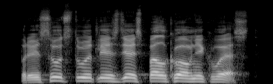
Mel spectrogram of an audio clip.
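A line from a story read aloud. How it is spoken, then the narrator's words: Booming low voice. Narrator (Russian): спросил гулким низким голосом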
